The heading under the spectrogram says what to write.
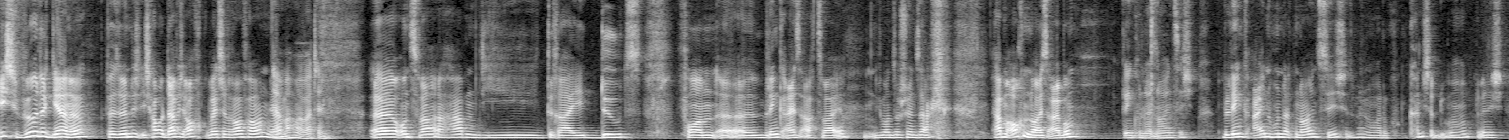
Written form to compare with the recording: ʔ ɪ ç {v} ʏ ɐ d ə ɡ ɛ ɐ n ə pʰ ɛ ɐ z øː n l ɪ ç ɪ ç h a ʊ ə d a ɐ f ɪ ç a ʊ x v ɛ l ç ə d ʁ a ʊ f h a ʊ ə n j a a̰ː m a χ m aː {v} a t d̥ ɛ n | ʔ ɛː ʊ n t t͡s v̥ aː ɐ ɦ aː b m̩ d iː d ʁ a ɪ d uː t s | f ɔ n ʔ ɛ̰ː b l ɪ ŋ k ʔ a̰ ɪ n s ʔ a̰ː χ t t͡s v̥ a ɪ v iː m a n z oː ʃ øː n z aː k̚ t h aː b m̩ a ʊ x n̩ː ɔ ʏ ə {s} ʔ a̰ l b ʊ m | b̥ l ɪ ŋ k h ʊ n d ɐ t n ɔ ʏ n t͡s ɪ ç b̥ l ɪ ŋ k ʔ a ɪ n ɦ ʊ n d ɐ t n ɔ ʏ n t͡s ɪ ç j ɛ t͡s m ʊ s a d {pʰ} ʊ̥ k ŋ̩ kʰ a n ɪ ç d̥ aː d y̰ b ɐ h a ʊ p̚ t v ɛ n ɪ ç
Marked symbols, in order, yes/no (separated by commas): yes, yes, yes, no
